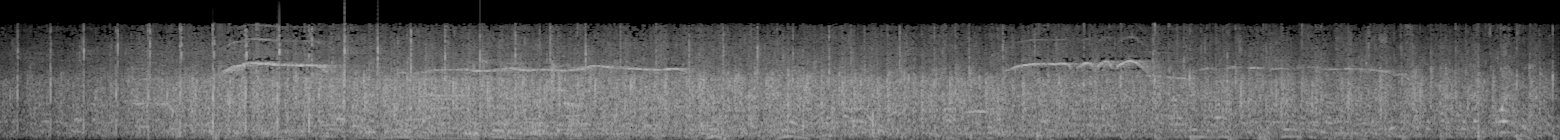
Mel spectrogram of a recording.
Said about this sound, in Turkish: Ayağa kalkın erkekler, ayağa kalkın ve kadın dostlarımızı alkışlayın.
